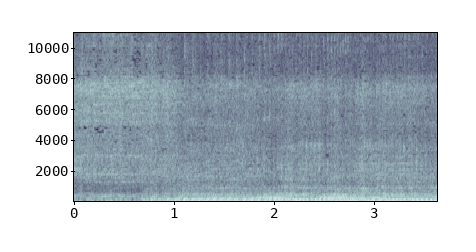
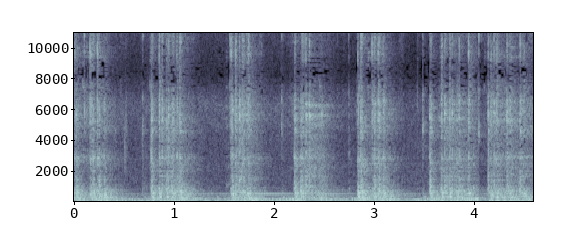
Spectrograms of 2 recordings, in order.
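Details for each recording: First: Kuba Valentino 50cc scooter after rocker arm (valve) adjustment, previously slightly loose and tapping: idles with a quick, even putter, higher pitch, running smoothly. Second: Kuba Valentino 50cc scooter engine running, losing top speed (now 50-60 km/h instead of 70-80): rhythmic gritty grinding bursts about 1.5 a second from inside the engine, traced to loose stator screws.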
